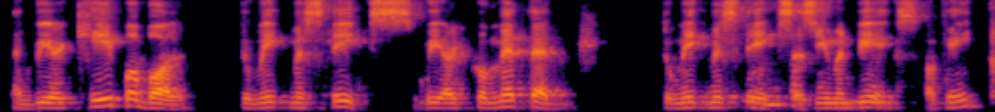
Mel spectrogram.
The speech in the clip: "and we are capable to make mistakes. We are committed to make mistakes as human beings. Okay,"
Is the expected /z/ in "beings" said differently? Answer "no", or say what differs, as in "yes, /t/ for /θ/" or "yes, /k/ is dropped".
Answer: yes, /s/ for /z/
